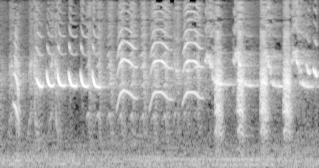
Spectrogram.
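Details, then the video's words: Javan myna with yellow eyes, a varied tutoring song for young birds: rapid repeated bright chirps tumbling into arched, rising-falling notes, then loud broad chattering bursts, all high-pitched. "Masteran Jalak Kebo Mata Kun ing Isian Mewah | Masteran Dan Pancingan Burung Jalak Muda"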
